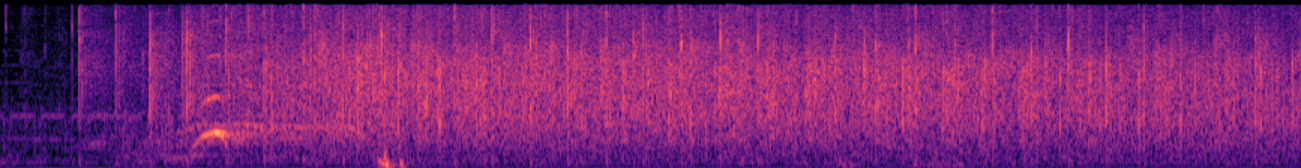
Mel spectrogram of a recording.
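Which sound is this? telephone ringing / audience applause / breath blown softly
audience applause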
